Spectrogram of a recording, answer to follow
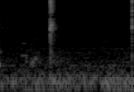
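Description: A single sharp finger snap a little under a second in, in a small quiet room.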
